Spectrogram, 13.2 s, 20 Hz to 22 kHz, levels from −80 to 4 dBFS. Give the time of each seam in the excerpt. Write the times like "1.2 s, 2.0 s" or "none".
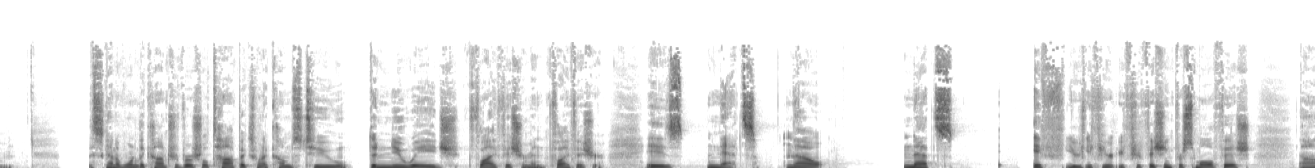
1.0 s, 3.5 s, 10.8 s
